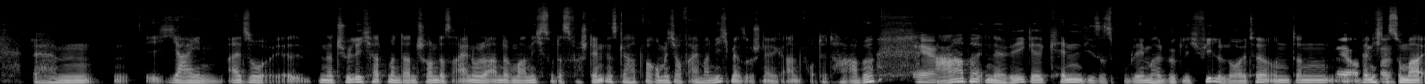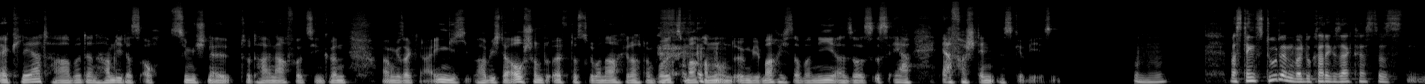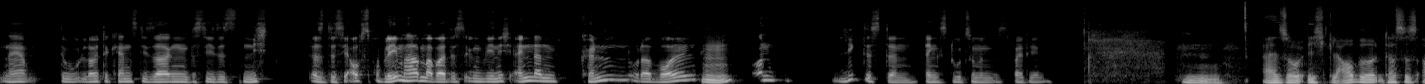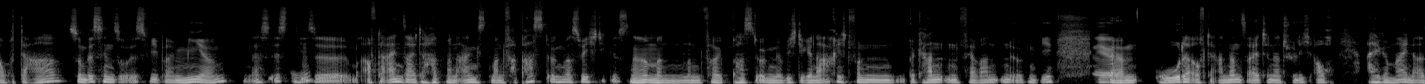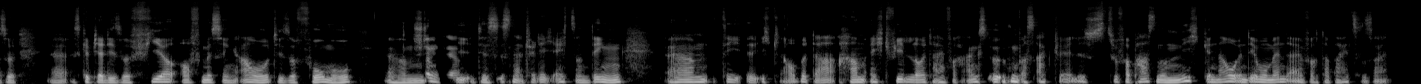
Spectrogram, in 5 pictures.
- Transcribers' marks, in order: other noise; laugh; in English: "Fear of Missing Out"; laughing while speaking: "irgendwas"; stressed: "nicht"
- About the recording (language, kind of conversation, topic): German, podcast, Wie gehst du mit ständigen Benachrichtigungen um?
